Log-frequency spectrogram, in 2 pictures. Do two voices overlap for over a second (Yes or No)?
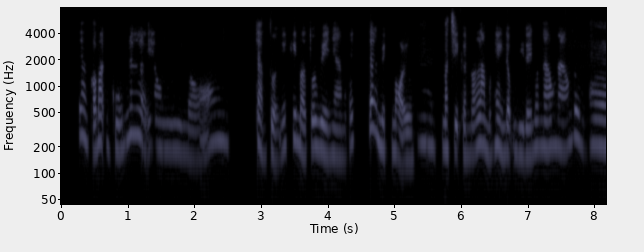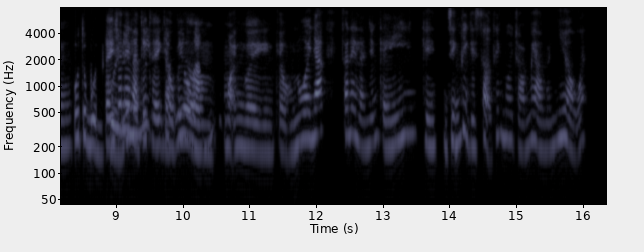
Yes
